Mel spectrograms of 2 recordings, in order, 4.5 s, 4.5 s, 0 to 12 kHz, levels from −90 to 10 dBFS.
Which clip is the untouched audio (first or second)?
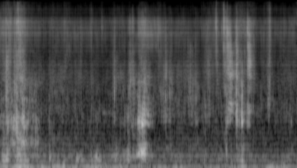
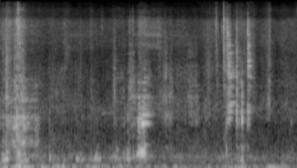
second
